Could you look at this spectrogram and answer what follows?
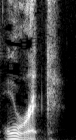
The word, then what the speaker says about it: OREC: It is OREC. – O-R-E-C. – Right, which is an acronym. It's not really a word.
